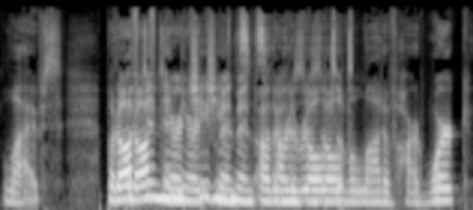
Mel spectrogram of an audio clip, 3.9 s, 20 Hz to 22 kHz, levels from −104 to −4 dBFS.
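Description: From 1.03 to 2.93 s a doubled audio track appears: a full-band copy about as loud trails by roughly 150 ms, starting and stopping abruptly, unlike echo, with no decay, likely a second capture path.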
